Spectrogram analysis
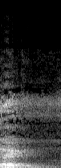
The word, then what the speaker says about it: rho: तो right side में यहां पर जो कांस्टेंट आ रहा है, ये ग्रीक अल्फाबेट का लेटर है, जिसको प्रोनाउंस करते हैं रो, RHO, रो।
